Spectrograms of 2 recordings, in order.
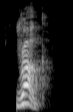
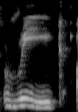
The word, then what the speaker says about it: Rhug: I'm using an exceptionally nice face mask from, it's called R-H-U-G is the make. – What? Rug? – No, it's pronounced Reeg, R-E-E-G.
